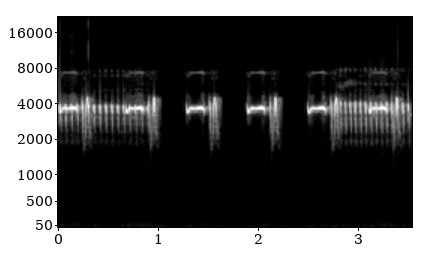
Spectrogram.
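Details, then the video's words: Lure call of a prinia: a rattling buzzy trill, then two short whistled notes each finished with a brief buzz, then the fast trill again. "Suara Pikat Burung Prenjak terbaru"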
